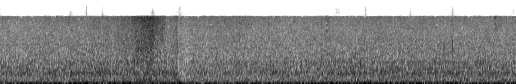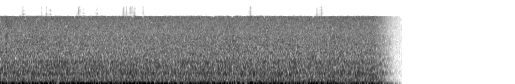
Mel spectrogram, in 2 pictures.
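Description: Steady loud hiss with a low rumble, an even noise without clear voices or tones. It cuts off suddenly near the end.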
